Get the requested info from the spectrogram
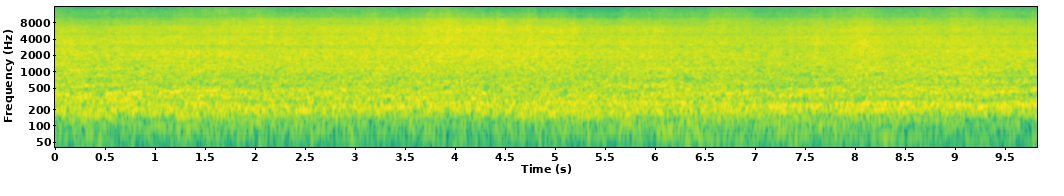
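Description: Several open-wheel midget race car engines running hard in a steady, loud roar as the cars lap a dirt track inside an indoor arena.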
